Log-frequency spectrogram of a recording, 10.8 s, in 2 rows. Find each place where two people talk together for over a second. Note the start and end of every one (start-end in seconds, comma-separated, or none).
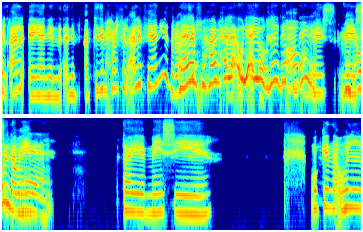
4.2-5.8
